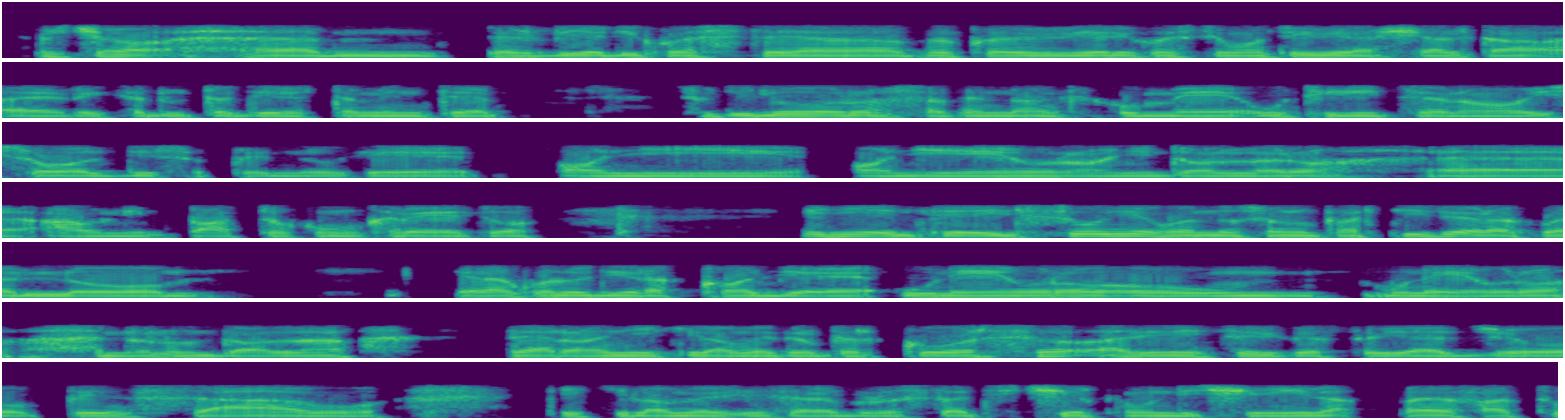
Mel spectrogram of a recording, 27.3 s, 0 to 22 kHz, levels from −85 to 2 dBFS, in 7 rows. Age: 20-39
